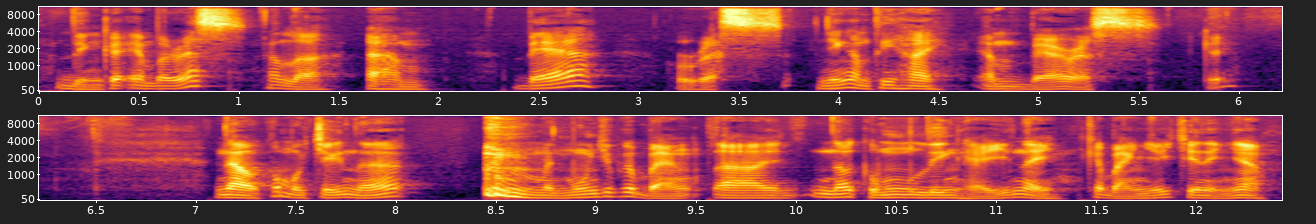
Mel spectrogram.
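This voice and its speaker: A man teaching English vocabulary in a bilingual lesson, explaining words slowly and repeating pronunciations, switching between English and Vietnamese. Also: fairly low pitch, expressive, dark tone. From United States.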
